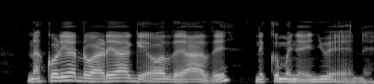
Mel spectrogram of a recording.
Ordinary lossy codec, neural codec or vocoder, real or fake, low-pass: none; none; real; none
